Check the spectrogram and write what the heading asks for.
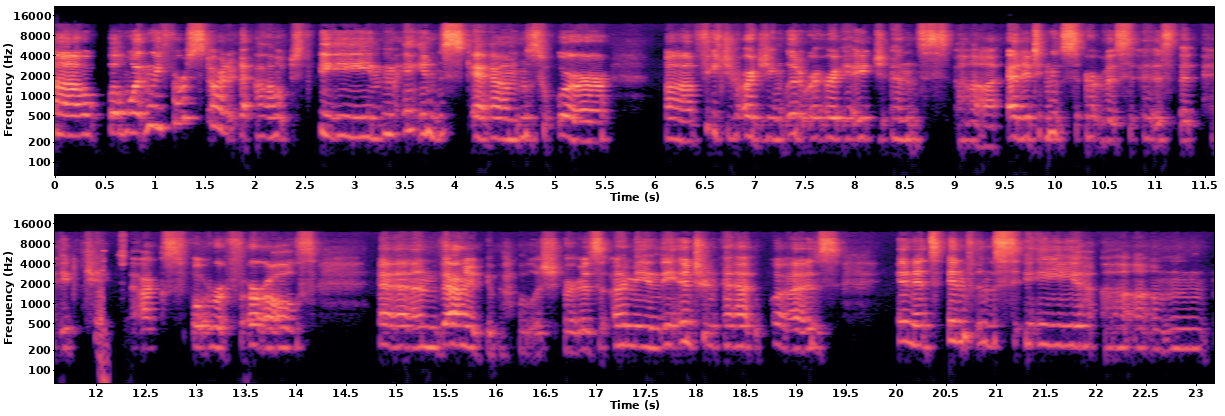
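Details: Adult woman with spasmodic dysphonia, self-reported; severity varies from day to day and she says this recording is on a not particularly good day; real, not acted; spasmodic dysphonia.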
